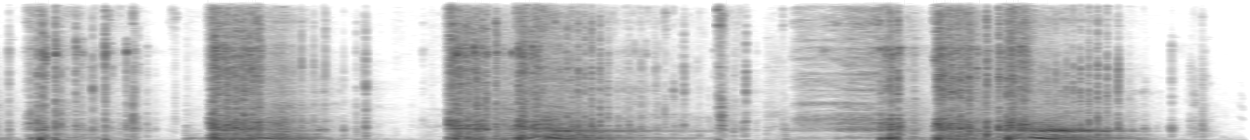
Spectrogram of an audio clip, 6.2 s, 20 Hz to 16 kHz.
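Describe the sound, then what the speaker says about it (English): Lug nuts coming off a Ford F-150 wheel with a 21mm socket on a power impact tool, three loud close bursts of rising and falling whirring rattle separated by short pauses, with no talking. "take off all 5 of your lug nuts with a 21mm socket."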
